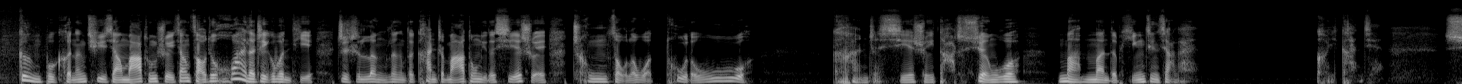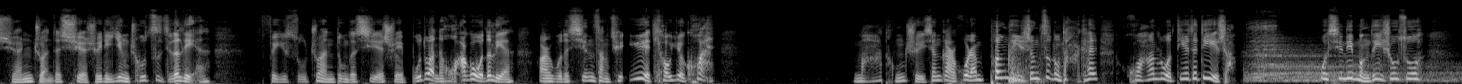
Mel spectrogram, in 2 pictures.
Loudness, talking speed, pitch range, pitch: -24 LUFS, 250 characters per minute, 110-170 Hz, 130 Hz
